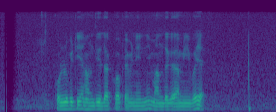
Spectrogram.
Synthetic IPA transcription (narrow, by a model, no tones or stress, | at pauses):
kolːupiʈ̬ijəɦand̪ijəd̪akːʋa̰pæ̰minenːemand̪əɡaːmiːʋəjə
